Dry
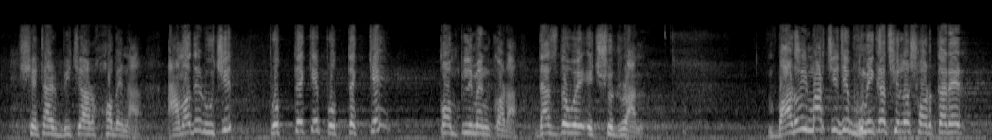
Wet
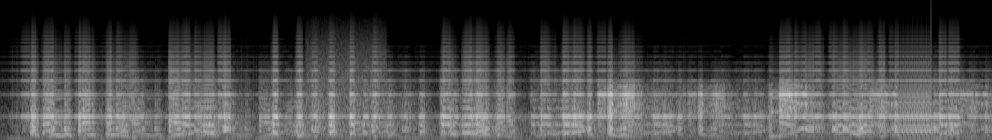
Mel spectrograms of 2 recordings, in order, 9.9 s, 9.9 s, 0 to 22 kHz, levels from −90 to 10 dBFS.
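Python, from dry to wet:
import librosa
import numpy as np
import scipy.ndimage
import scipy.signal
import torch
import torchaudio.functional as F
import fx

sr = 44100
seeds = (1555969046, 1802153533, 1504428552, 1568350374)

y = np.r_[np.sort(x[:len(x) // 64 * 64].reshape(-1, 64), axis=1).ravel(), x[len(x) // 64 * 64:]]
y = fx.spec_box(y, sr, start_s=5.97, length_s=2.09, low_hz=760.0, high_hz=1900.0, gain_db=12)
y = fx.echo_wet_lowpass(y, sr, ms=903, feedback_pct=67, hz=1700.0, wet_db=-8.0)
y = fx.dmg_noise_colour(y, sr, seeds[0], colour='white', level_db=-40.0, at=(3.04, 3.85), fade=0.02)
y = scipy.signal.sosfilt(scipy.signal.butter(2, 3000.0, 'lowpass', fs=sr, output='sos'), y)
y = fx.peak_eq(y, sr, hz=230.0, db=-2.5, octaves=1.6)
y = fx.rider(y, sr, range_db=10, speed_s=2.0)
y = fx.peak_eq(y, sr, hz=690.0, db=8.0, octaves=3.0)
y = fx.room_shoebox(y, sr, seeds[1], volume_m3=3100.0, walls='furnished', distance_m=0.48)
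y = fx.buffer_glitch(y, sr, at_s=(8.98,), block=2048, repeats=6)
y = fx.band_squash(y, sr, depth_pct=70, at=(7.89, 9.51))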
